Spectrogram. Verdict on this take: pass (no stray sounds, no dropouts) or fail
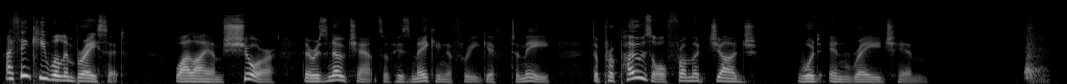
fail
